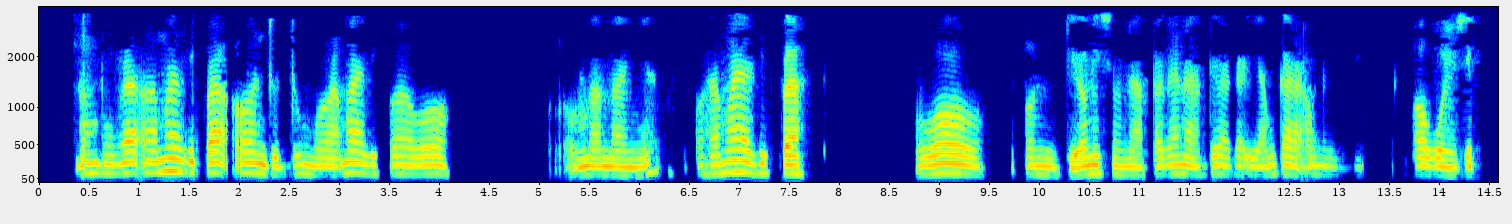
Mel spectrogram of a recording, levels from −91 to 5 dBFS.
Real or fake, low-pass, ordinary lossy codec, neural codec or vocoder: fake; 3.6 kHz; MP3, 16 kbps; autoencoder, 48 kHz, 32 numbers a frame, DAC-VAE, trained on Japanese speech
